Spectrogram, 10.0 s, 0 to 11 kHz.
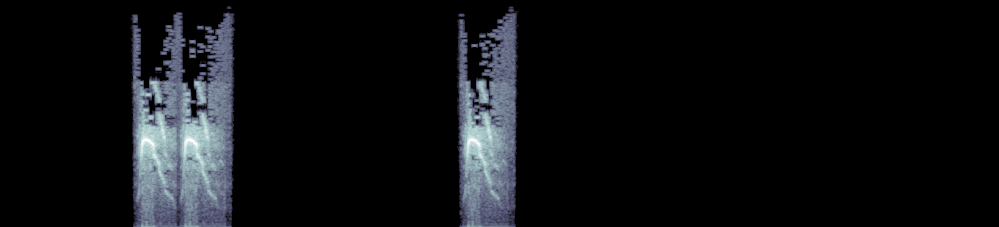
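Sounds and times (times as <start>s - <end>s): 
male wigeon calling: 1.4s - 2.3s, 4.6s - 5.2s.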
